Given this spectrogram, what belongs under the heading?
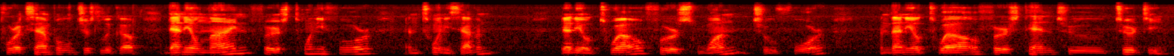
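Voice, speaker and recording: A man with a Dutch accent explains his views in a halting, earnest way, speaking unscripted into a webcam. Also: on the low side, pushed and bright. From the Netherlands. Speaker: amateur video maker answering a viewer's question. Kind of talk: unscripted spoken video response on religion. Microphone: webcam microphone. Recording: noisy home webcam recording.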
